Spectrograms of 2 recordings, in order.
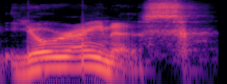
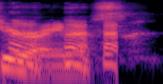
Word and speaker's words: Uranus: No, it's Uranus. It was the first planet to be discovered since antiquity, so up until Uranus was discovered, or Uranus, if you want to pronounce it that way so you don't say anus, all of the other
